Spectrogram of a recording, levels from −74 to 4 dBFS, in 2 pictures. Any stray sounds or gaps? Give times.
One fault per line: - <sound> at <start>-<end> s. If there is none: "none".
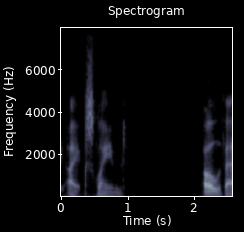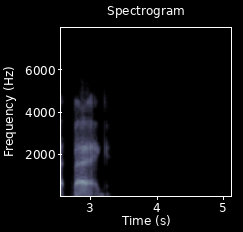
none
